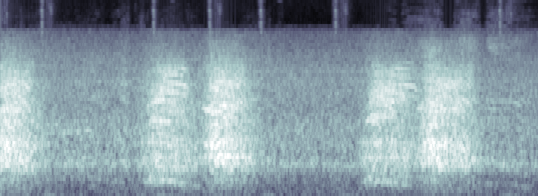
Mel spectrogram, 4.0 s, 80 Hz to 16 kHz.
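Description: A stadium crowd in the American football video game Madden NFL 24 roars steadily, with four rising swells of cheering and shouting over a constant dense murmur, no commentary heard.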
